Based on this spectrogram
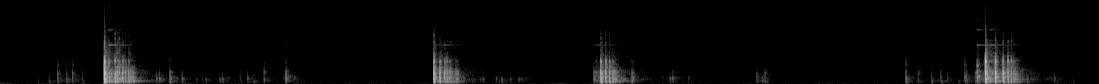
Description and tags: Golf ball in hole
A golf ball going into a hole . Recorded on a Zoom H6 Recorder.
ball, OWI, hole, golf, bounce, sport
